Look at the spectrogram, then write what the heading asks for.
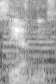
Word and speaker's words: Saint Denis: Saint Denis, yeah.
